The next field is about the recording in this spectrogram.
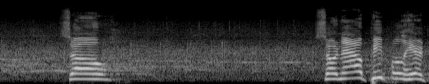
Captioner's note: applause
